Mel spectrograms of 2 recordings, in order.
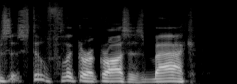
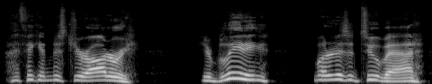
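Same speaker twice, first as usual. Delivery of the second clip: higher, urgent delivery; raised-voice assessment; 6 semitones higher, 4 dB louder than usual. A narrator's reading. Newbie checking Roddy's wound, raised voice. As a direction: report the wound over the gunfire.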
